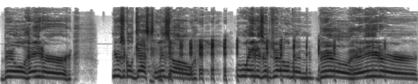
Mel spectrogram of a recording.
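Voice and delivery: high announcer voice, name drawn out. Doing a Saturday Night Live announcer introduction: Don Pardo voice. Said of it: "You do Don Pardo of Saturday Night Live".

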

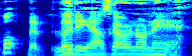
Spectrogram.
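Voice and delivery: thoroughly unimpressed, put-out exclamation. Describing the same film scene, imitating Tim Curry: unimpressed. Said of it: "he's less impressed".

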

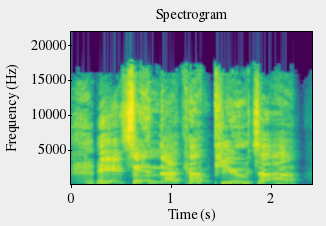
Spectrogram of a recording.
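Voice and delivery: mock very high, very slow shrieking scream. Retelling how a man clutched his head when everything went wrong, imitating someone screaming. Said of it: "he just puts his hands up to his head and starts screaming".

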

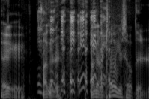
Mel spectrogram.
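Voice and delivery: very low, deep voice with big swooping pitch. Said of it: "with his low, low voice".

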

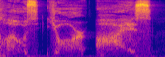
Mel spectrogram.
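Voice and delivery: hushed, deep-toned, angry whisper. Reading a scary story aloud, voicing the whispered line: angry whisper. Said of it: "sounded like a man whispering in anger".

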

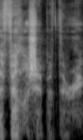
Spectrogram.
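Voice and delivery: hushed, breathy whisper. Retelling a Lord of the Rings scene: quieter Frodo voice. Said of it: "says in a quieter voice".

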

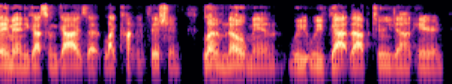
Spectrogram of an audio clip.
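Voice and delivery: ordinary talk

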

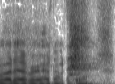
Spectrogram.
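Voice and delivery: careless, dismissive shrug-off. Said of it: "which he just is like".

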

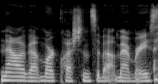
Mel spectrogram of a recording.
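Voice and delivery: ordinary talk

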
